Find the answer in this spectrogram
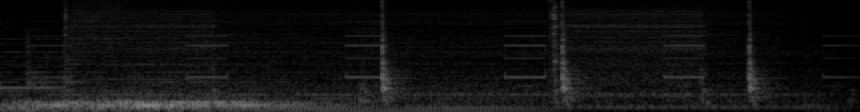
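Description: Closing logo music sting: a low swelling whoosh, then short electronic beeps and three sharp clicks about a second apart, fading away at the end.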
